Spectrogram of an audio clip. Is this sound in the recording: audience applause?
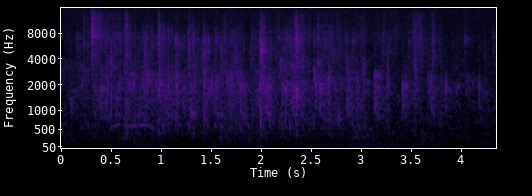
yes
